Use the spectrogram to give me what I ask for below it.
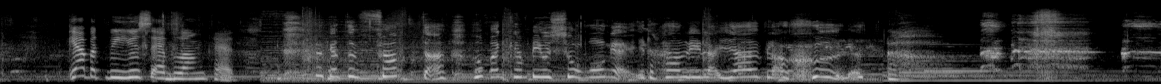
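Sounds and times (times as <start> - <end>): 
speech: 0.7 - 10.0
rooster crowing: 9.7 - 11.6.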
